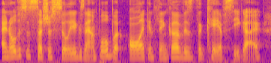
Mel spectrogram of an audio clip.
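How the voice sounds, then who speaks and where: Animated woman chatting on a podcast, lower-pitched. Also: quick pace. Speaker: podcast co-host. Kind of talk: casual unscripted podcast chat.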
